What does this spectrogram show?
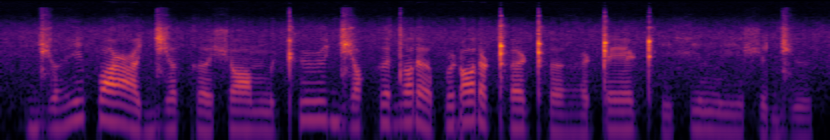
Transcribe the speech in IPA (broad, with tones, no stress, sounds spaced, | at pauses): d͡ʑ ɵ˨ ɦ i˥ p ɒ˦ ʕ ɯ˩ d͡ʑ əː˨ k əː˩ ʃ ɒː˨ m i˩ ʈʰ ʉː˥ d͡ʑ ɒ˦ k ə˥ d ɔ˥ ɾ əː˩ p ɯ˦ ɽ ɔ˥ ɾ ɒ˩ ʈʰ əː˦ ʈʰ əː˨ ɦ əː˨ ʈ eː˦ ʈʰ i˩ x i˦ m iː˨ ʃ ə˩ d͡ʑ ʉ˩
